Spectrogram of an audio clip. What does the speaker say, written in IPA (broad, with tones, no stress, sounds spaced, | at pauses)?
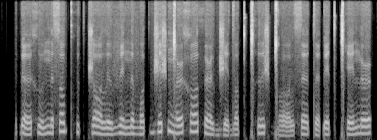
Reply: ɗ əː˧˩˧ x u˧˩˧ n ə˨˥ s ɔ˦˥ kʷʰ ɪ˦˨ t t͡ʃ ɔː˦˨ l ɯ˧˩˧ v e˦˨ n ə˦˨ v ɔ˨˥ t d͡ʒ əː˦˥ ʃ ŋ͡ǀ ə˞˨˥ x ɔ˦˥ θ ə˞˦˨ l d͡ʒ e˧˩˧ d ɔ˨˥ t ǀʰ ɯː˦˥ ʃ ɡ͡ǀ ɔː˧˩˧ l s əː˦˨ t ə˧˩˧ ɗ eː˨˥ t ǀʰ eː˨˥ n ə˞˨˥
